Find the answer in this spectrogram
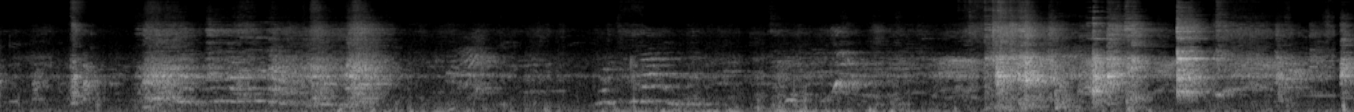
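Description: Voices talking, with a single sharp click about half a second in.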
